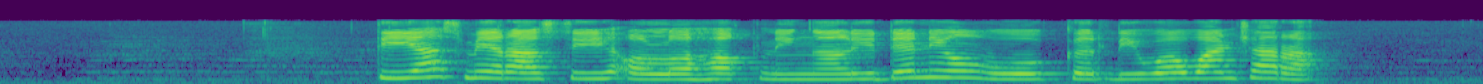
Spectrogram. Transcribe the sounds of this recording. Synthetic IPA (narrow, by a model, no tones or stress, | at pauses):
t̪iasmiɾasɪhɔlɔɦɔk̚niŋalidenilwukərdiwɔwaɲt͡ʃaɾa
